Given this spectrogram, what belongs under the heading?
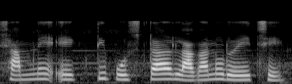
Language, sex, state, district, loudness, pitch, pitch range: Bengali, female, West Bengal, Cooch Behar, -17 LUFS, 225 Hz, 210-245 Hz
